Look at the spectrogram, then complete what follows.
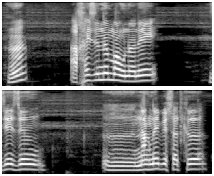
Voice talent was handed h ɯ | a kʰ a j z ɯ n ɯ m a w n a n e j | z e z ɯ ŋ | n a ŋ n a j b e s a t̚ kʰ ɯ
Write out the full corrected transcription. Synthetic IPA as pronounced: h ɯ | a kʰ a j z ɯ n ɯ m a w n a n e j | z e z ɯ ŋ | n a ŋ n a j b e s a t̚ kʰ ɯ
